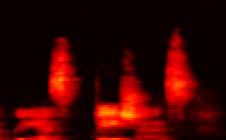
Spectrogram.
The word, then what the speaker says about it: Rías Baixas: The first one, and the one we're going to talk the most about in this first half, is the Rías Baixas, which is probably the most famous.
